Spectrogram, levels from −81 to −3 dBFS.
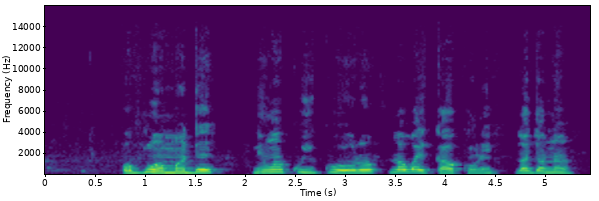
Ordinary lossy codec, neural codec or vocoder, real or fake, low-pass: none; vocoder, 44.1 kHz, 128 mel bands, Pupu-Vocoder; fake; 14.4 kHz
